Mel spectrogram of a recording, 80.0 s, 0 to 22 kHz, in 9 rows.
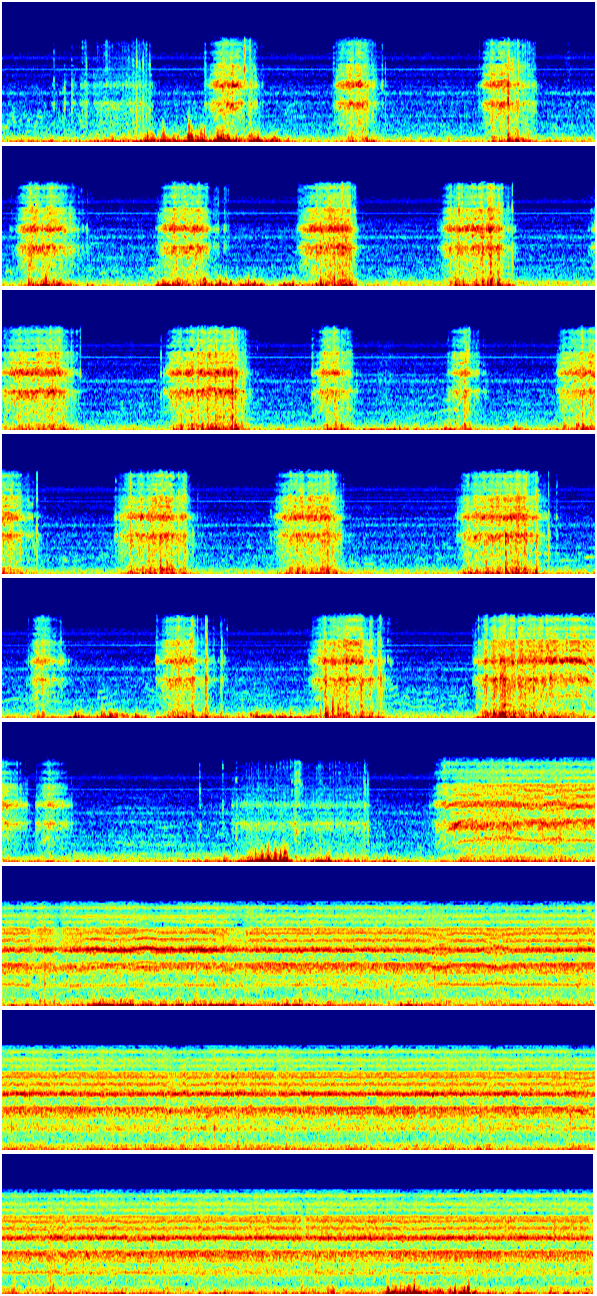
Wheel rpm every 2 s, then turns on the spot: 10, 30, 20, 20, 30, 40, 30, 50, 50, 50, 70, 20, 10, 40, 50, 50, 20, 40, 10, 20, 50, 80, 40, 0, 20, 70, 160, 160, 160, 160, 160, 160, 160, 160, 160, 160, 160, 160, 160, 160.
48-50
